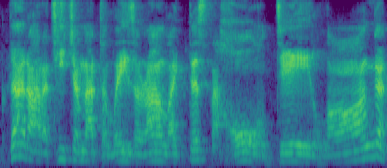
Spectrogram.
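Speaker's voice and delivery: high, loud, sneering voice; a cruel aunt suggesting a cruel punishment; mean Aunt Sponge proposing the well; spiteful aunt. A narrator's reading.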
